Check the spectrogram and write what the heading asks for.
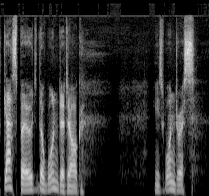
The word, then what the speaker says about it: Gaspode: As for how to pronounce those words, it's Gaspode the Wonder Dog.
